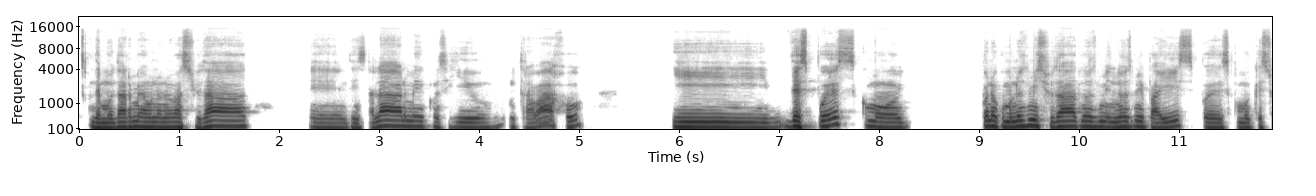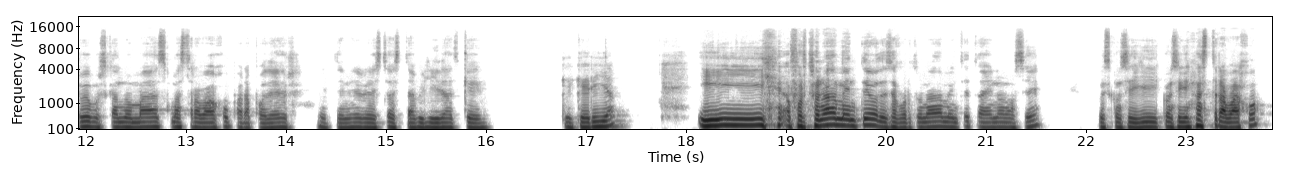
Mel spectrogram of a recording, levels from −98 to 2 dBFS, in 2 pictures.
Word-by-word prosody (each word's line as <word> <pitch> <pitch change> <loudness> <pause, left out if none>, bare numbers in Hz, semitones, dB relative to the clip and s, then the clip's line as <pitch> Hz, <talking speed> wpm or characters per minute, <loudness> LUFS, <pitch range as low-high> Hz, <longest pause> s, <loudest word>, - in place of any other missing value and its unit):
de 130 - +3
mudarme 135 +3 +2
a 140 - +2
una 135 0 +1
nueva 135 0 +1
ciudad, 155 +4 0 0.6
eh, 125 -2 -5
de 125 - -6
instalarme, 155 +4 0
conseguí 130 -2 -5
u 130 +4 -6
un 125 - -10
trabajo, 140 +7 -4 0.9
y 135 -2 +2 0.2
después 155 +8 +1
como, 135 -3 -2 0.7
bueno, 155 -1 +3
como 140 0 +1
no 150 - +4
es 160 - +1
mi 170 -1 +4
ciudad, 150 -1 +1
no 150 - +1
es 145 - 0
mi 145 -1 -1
no 140 +2 +2
es 145 - -2
mi 150 -1 0
país, 140 +4 -3
pues, 125 -2 -3
como 125 -1 -5
que 125 - -8
estuve 145 +5 -1
buscando 135 -1 -2
más 135 +1 -1
más 135 0 -3
trabajo 130 0 -3
para 125 -4 -8
poder 125 +2 -4 0.5
tener 125 +1 -3
esta 125 +1 -3
estabilidad 125 0 -1
que 120 -2 -3 0.7
que 135 -2 -5
quería, 145 +5 +1 0.8
y 180 +1 +8 0.2
afortunadamente, 170 +3 +4
o 180 - +3
desafortunadamente, 135 0 -2
todavía 135 -1 -6
no 135 - -5
lo 125 - -4
sé, 145 +8 -7 0.6
pues, 130 -1 -5
conseguí 130 +1 0
conseguí 135 0 +1
más 170 -3 +4
trabajo 135 +7 +2
135 Hz, 145 wpm, -23 LUFS, 130-150 Hz, 0.9 s, y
